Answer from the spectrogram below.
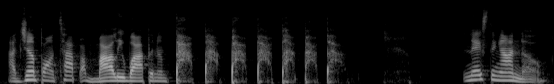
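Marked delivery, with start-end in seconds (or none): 1.7-3.5 punch sounds. Retold or imitated.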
